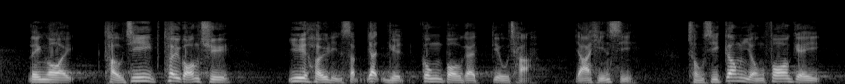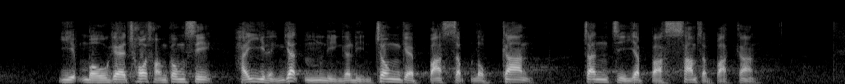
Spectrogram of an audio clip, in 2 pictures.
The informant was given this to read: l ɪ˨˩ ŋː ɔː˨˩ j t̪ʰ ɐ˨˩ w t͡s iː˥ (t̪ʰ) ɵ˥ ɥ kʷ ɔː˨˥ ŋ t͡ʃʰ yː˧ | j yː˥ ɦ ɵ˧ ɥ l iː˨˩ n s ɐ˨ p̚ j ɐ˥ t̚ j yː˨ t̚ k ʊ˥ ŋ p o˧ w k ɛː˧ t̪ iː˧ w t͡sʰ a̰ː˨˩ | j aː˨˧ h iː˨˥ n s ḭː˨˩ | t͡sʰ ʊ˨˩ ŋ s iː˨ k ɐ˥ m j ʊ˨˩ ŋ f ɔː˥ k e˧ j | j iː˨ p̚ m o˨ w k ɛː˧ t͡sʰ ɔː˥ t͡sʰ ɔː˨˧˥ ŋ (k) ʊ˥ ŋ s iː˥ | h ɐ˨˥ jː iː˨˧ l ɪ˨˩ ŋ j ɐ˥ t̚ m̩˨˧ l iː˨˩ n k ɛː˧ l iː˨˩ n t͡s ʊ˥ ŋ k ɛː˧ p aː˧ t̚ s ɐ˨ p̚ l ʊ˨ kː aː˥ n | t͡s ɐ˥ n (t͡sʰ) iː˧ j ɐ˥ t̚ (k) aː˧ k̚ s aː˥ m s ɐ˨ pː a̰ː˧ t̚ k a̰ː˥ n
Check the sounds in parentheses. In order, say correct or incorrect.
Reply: correct, correct, incorrect: t͡s, incorrect: p

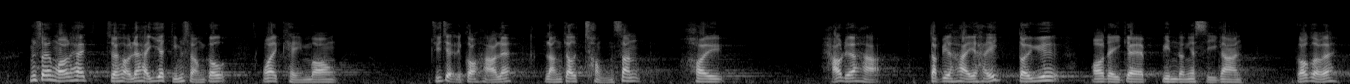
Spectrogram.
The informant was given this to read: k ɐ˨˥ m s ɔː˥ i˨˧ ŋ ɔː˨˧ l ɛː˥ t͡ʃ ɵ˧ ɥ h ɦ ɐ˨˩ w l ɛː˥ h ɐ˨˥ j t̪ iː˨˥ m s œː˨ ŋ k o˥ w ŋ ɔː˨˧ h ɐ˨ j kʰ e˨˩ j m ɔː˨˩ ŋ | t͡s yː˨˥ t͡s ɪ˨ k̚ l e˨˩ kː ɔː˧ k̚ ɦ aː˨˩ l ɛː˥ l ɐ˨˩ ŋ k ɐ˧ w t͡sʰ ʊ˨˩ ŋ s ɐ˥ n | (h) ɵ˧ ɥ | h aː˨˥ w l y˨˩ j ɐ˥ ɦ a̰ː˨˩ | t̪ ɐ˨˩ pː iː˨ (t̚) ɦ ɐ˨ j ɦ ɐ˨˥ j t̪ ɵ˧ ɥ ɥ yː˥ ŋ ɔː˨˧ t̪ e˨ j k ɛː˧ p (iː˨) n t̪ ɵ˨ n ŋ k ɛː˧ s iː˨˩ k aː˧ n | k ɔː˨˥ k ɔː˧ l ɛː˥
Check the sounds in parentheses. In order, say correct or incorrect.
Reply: correct, correct, correct

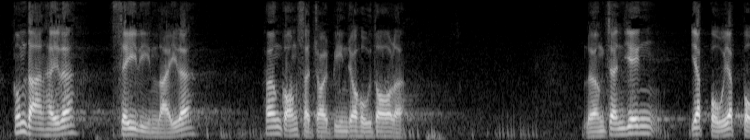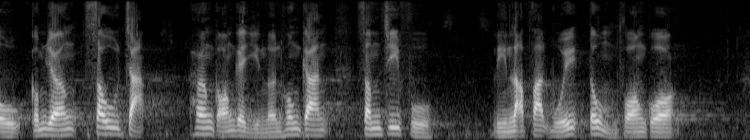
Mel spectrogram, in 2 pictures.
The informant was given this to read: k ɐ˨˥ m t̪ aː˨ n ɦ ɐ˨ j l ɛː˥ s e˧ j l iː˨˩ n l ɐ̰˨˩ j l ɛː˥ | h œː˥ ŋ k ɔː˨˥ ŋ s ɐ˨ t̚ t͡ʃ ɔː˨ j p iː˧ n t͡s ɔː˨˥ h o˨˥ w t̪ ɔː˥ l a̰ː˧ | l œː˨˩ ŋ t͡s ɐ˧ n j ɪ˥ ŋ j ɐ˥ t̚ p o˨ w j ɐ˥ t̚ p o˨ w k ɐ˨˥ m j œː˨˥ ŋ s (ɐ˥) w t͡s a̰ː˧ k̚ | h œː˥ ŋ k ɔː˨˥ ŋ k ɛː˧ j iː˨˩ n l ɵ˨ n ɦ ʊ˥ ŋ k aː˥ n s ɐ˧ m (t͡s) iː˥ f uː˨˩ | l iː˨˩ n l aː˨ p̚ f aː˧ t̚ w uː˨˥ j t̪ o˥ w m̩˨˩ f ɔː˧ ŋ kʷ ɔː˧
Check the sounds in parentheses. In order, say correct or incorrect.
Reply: correct, correct

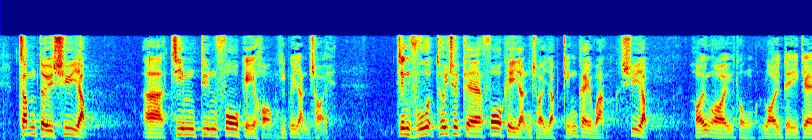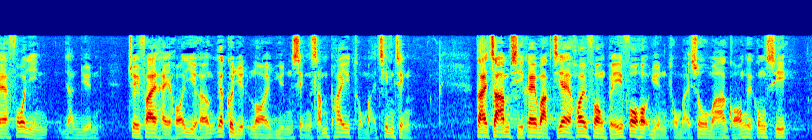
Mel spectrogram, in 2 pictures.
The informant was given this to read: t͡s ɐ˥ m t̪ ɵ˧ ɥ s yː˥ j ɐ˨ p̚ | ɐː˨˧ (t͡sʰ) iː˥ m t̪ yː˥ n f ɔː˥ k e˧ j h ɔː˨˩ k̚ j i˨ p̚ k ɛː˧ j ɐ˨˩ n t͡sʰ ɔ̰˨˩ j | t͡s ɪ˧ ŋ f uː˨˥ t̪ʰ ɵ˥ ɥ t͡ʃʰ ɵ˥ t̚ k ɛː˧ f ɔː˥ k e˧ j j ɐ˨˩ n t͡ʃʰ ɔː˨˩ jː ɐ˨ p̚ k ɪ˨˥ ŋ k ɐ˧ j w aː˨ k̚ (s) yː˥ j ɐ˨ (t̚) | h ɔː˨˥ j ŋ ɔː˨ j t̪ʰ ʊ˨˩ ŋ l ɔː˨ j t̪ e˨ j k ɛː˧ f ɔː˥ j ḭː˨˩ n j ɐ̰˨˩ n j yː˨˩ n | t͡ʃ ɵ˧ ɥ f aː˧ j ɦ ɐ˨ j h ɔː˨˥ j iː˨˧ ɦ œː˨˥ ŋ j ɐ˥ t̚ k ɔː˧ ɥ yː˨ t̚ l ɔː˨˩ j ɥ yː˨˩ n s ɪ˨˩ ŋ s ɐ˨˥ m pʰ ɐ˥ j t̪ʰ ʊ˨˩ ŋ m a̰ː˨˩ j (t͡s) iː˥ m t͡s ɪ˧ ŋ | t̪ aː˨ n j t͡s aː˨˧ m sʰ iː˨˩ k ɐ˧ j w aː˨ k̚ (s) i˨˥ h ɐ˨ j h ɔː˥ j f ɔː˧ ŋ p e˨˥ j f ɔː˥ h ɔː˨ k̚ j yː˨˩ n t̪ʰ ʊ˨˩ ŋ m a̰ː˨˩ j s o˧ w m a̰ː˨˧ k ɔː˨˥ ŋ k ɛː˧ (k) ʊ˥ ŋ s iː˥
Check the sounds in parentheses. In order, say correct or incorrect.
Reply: incorrect: t͡s, correct, incorrect: p̚, incorrect: t͡sʰ, incorrect: t͡s, correct

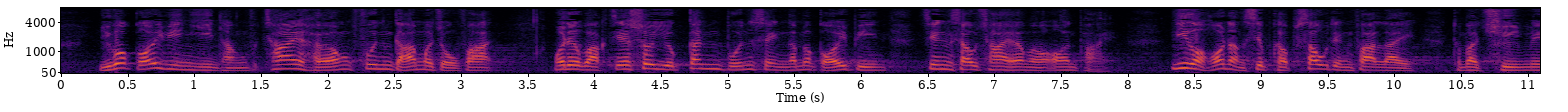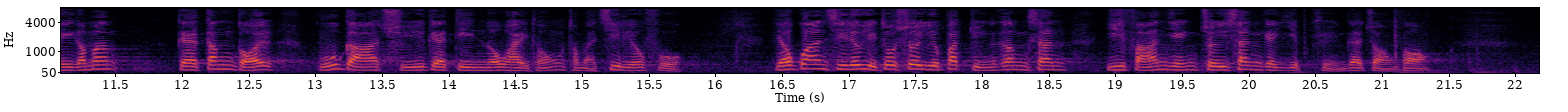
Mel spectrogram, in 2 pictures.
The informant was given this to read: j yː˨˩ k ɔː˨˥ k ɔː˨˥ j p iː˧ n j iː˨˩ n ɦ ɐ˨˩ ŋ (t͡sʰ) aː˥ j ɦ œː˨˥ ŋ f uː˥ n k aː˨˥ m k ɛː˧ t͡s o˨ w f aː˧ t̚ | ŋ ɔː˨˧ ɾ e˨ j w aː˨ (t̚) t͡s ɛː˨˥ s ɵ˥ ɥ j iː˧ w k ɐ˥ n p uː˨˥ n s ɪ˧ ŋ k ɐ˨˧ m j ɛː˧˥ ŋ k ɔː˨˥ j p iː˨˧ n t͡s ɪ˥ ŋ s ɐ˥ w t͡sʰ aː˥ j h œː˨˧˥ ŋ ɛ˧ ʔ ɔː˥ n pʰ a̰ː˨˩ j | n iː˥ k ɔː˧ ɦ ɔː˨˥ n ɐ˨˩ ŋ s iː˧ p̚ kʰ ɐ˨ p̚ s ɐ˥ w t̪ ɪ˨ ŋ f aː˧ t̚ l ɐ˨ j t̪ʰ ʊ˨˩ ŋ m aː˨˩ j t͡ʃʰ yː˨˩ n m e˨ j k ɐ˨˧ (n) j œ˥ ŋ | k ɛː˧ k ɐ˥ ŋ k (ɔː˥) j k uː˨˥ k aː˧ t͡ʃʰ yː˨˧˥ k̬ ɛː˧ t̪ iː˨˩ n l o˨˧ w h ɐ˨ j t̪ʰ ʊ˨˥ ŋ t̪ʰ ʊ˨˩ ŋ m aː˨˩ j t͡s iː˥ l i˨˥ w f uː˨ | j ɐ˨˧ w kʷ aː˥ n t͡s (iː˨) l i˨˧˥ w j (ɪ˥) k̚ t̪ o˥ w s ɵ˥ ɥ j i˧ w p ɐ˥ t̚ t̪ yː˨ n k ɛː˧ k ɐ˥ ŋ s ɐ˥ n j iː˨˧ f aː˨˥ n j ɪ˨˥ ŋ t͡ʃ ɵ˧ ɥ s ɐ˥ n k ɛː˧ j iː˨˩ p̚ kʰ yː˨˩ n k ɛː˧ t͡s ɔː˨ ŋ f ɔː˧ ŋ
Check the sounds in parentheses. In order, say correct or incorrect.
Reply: correct, incorrect: k̚, incorrect: m, incorrect: ɔː˨˥, incorrect: iː˥, incorrect: ɪ˨

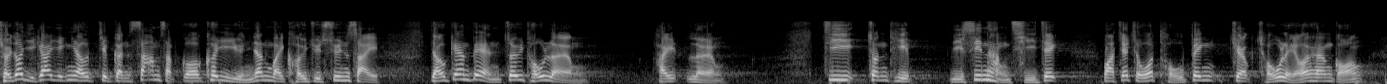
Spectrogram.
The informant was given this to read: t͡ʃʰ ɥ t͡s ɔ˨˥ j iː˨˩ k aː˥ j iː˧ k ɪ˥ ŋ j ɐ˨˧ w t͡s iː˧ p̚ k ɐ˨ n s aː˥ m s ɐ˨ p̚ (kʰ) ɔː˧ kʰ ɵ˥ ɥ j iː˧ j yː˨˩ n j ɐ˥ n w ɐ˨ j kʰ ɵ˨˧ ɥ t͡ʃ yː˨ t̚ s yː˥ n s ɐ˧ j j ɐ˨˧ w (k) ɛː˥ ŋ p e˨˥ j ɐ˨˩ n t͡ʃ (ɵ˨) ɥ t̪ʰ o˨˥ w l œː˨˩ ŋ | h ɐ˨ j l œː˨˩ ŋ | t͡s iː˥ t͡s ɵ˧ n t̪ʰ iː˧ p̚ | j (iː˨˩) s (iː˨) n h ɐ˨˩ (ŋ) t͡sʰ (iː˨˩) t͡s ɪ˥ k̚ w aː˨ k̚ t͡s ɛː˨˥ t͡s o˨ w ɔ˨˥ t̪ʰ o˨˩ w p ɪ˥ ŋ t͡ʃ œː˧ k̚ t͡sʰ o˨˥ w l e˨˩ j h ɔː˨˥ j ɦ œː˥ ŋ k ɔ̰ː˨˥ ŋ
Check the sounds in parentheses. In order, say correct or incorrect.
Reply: incorrect: k, correct, incorrect: ɵ˥, correct, incorrect: iː˥, correct, correct

